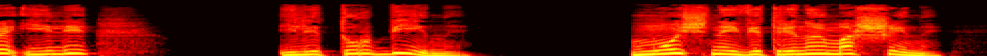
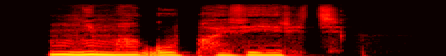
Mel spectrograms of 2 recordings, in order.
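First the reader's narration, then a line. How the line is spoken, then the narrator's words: Whisper. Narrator (Russian): прошептала Сьюзи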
